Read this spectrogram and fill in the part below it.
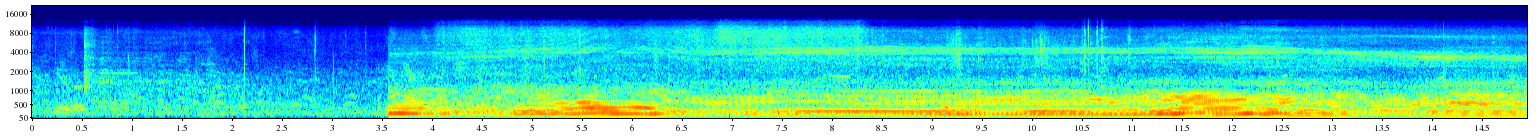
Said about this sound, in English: Heard the sound of Mikko Hirvonen's car pulling out of the service area, and very shortly we're going to hear the Ford Fiesta of Petter Solberg pulling away.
